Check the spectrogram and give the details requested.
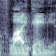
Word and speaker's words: Flytanium: reviewer recently uh so there's a company called flytanium and i'll go ahead and i'll drop a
